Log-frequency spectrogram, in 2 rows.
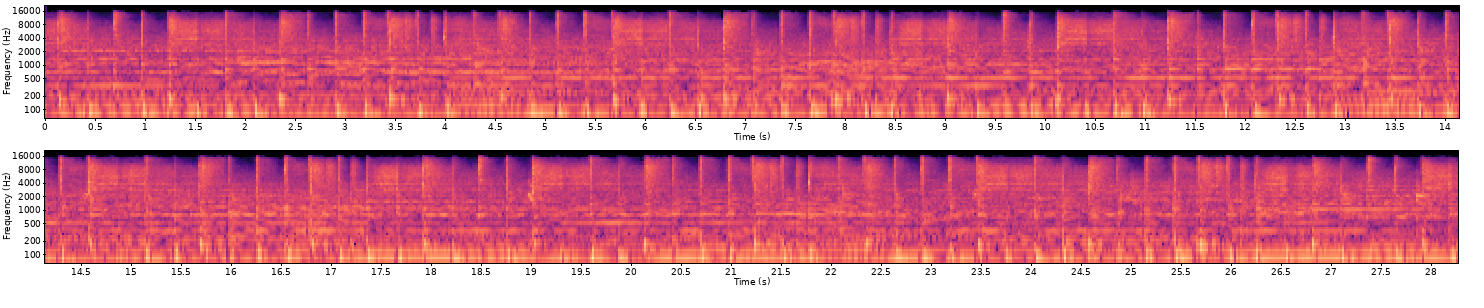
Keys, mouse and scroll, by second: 5.5 e, 8.6-11.1 middle drag, 11.5-12.1 scroll down 2, 12.1-14.3 scroll up 2, 14.3-16.8 middle drag, 18.3 Tab, 22.0 g, 26.0-27.3 middle drag, 27.3 Tab.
